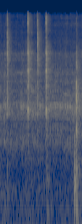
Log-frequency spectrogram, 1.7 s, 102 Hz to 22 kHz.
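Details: 1972 Zelmer SC hand dryer, unmarked timer switch module removed for inspection, spring-wound automatic timer (about 2 minutes): sharp dry ticks at an uneven pace, a few per second. Normal escapement action.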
